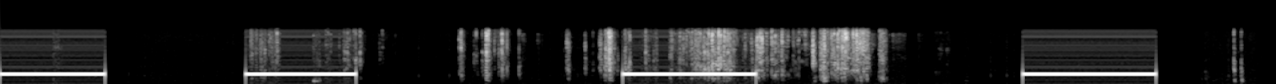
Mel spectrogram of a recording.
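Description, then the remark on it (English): An outgoing call to a show guest goes unanswered: its ringback tone purrs four times, each steady, mid-pitched burst lasting about two seconds with pauses between, while faint chirping and rustling fill the gaps. “All right, doesn't look like he's at the phone.”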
